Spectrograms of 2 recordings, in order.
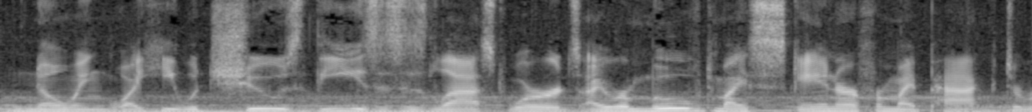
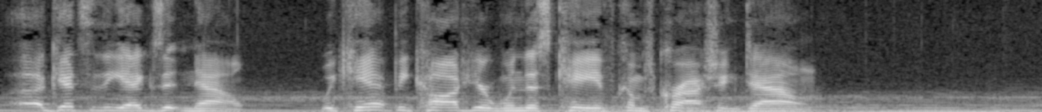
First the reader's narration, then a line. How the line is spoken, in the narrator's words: Yelling over the noise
